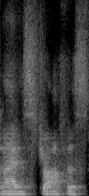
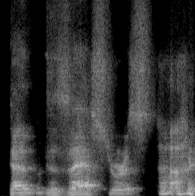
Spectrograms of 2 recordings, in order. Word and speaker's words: Diastrophus: How do you pronounce that one? Diastrophus. I was reading disastrous.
